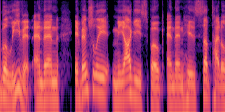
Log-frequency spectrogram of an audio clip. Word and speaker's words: Miyagi: g's that often right like the g is usually a hard g it's a miyagi right but also it doesn't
